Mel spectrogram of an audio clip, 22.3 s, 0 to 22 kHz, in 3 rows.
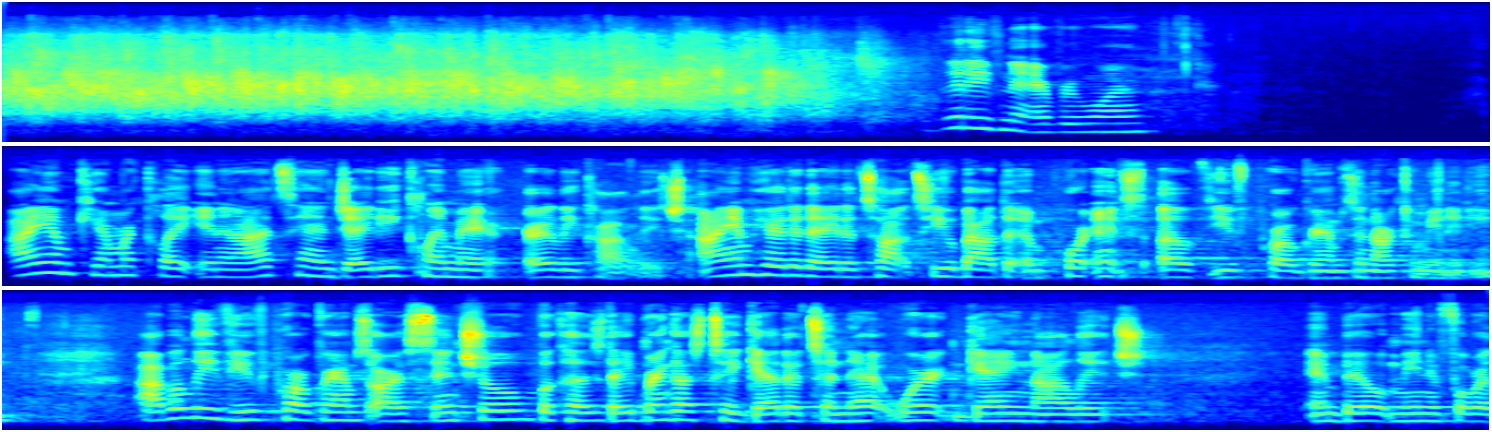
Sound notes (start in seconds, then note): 0.0 applause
